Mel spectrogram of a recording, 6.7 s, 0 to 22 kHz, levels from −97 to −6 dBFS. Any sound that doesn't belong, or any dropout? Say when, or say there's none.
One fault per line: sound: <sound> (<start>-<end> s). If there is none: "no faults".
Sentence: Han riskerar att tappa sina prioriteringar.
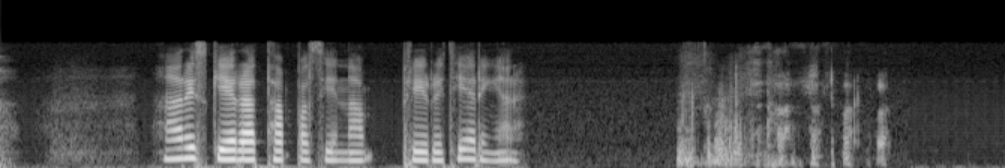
sound: laugh (4.5-6.0 s)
